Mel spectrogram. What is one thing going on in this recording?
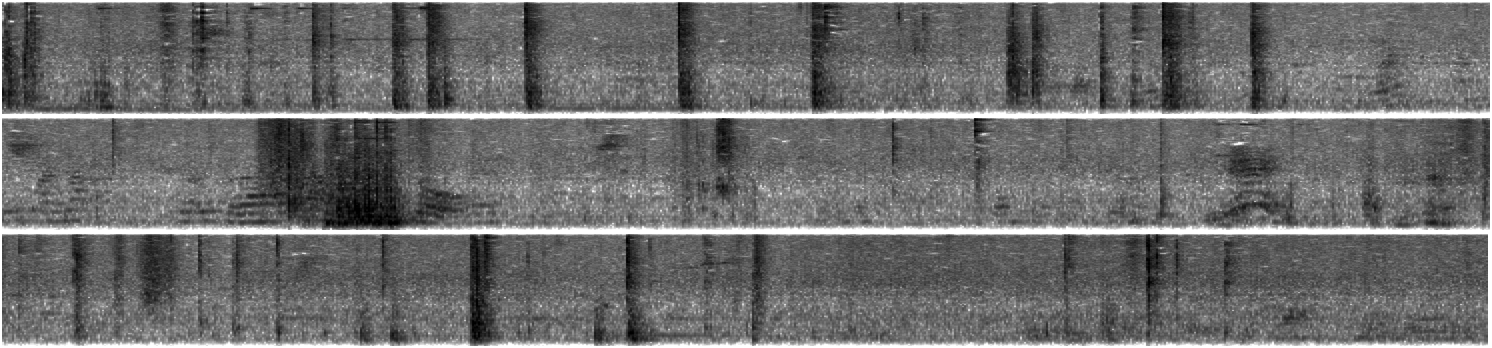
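Metal tools click and clink against engine parts close by.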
